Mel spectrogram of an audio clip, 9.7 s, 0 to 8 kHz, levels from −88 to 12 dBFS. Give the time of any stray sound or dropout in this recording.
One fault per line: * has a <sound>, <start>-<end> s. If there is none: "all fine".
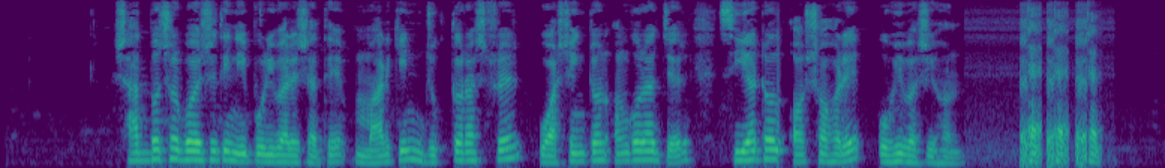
* has a laugh, 8.5-9.2 s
